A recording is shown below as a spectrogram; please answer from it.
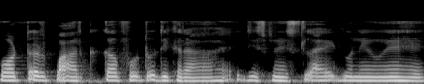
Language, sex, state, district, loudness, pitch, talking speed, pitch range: Hindi, female, Uttar Pradesh, Etah, -16 LUFS, 180 Hz, 170 wpm, 175-185 Hz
